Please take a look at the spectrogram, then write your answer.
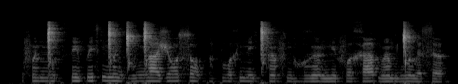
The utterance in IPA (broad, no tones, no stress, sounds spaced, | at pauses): f ɐ̃ l ŋ͡ǀ ã p θ ẽ p ẽ s ŋ͡ǀ ɐ̃ ɡ͡ǀ ɔ̃ ŋ͡ǀ a ʒ ɔ s ɔ p a̤ p β ʌ x n ẽ ǀʰ ã f n ɔ̤ ɣ ɐ̃ ŋ ẽ f ʌ x a b ã b ŋ͡ǀ ɔ̃ l ɐ s ɐ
